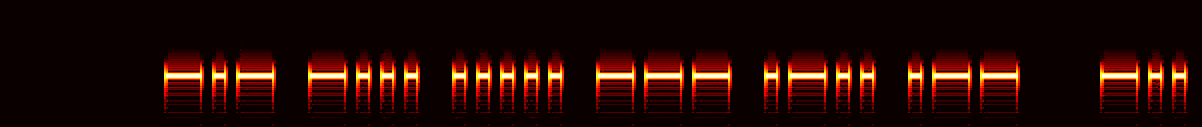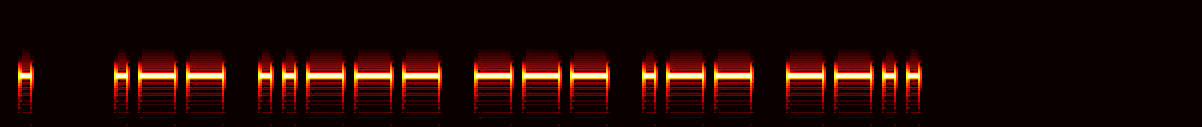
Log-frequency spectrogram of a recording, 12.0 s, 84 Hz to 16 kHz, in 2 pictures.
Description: Morse code, heard as a keyed tone, about 20 wpm, 700 Hz. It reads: KB5OLW DE W2OWZ
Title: USA Callsign DE Callsign 20wpm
